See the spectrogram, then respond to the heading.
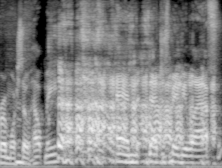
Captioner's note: both laughing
